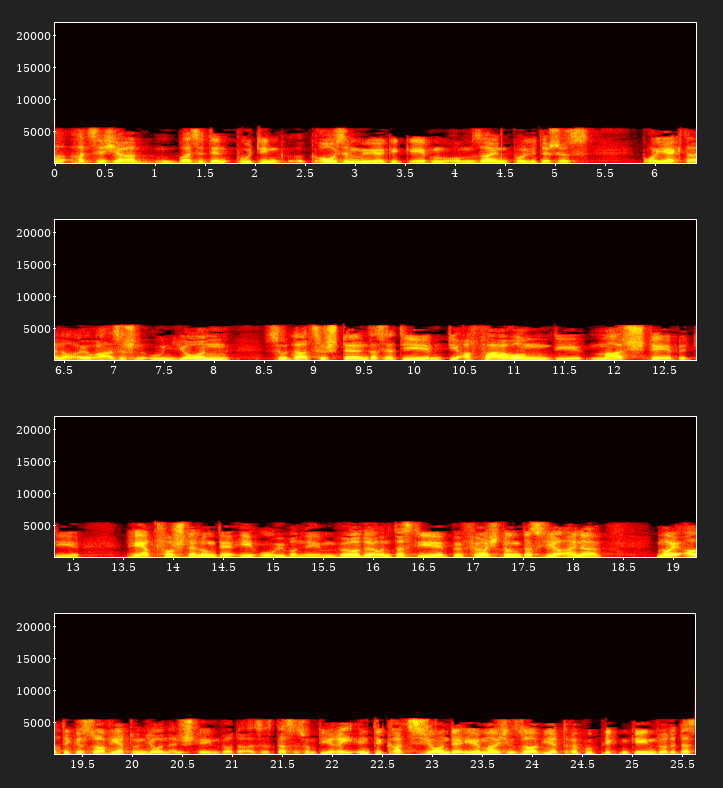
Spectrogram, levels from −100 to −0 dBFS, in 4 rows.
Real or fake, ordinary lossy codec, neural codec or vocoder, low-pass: real; AAC, 24 kbps; none; 5.4 kHz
